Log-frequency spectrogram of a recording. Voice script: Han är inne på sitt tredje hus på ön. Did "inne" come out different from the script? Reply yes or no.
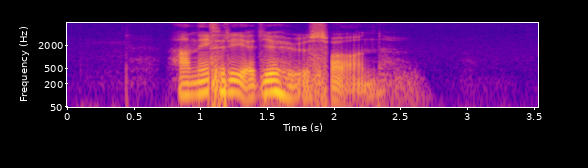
yes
